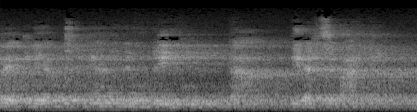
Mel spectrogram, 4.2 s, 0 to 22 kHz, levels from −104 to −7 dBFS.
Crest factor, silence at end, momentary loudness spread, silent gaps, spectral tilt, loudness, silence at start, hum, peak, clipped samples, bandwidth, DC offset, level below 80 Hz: 16 dB; 0 s; 6 LU; none; -2 dB/octave; -40 LUFS; 0 s; none; -24 dBFS; under 0.1%; 16 kHz; under 0.1%; under -90 dBFS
